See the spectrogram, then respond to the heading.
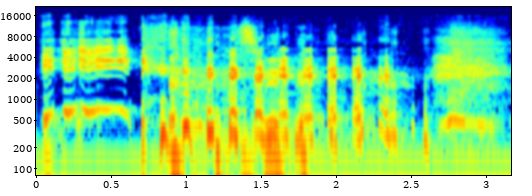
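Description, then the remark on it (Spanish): A person imitates a cat chattering at prey such as a fly while hunting: a short high-pitched whine, then a quick run of clipped, stuttering clicks and chirps, ending in a breathy hiss, fairly loud. “cuando cazan, o sea, cuando van a cazar, por ejemplo, que entra una mosca o algo y la ven, hacen un ruido bien curioso, ¿verdad?”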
